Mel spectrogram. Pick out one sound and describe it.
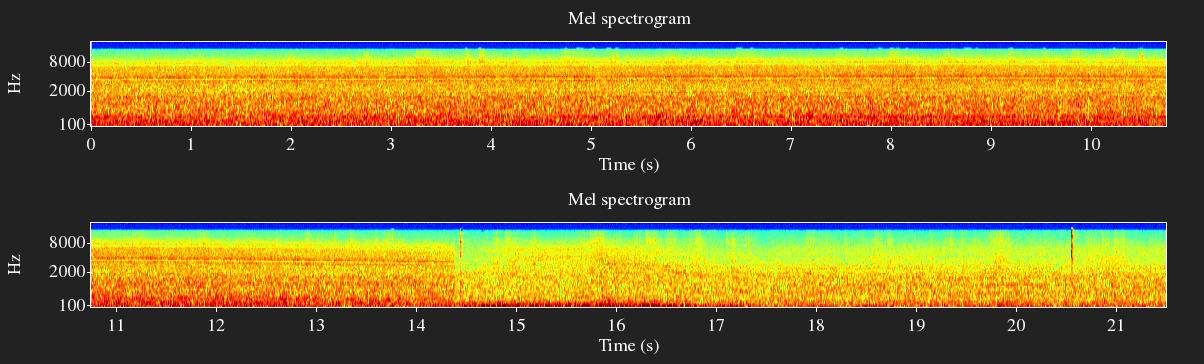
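Train wheels clatter and roll over the rails.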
